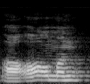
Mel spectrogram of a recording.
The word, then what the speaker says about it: Almond: It's it's Almond. I never heard of it, but I I came up with an all almond almond. And the L is silent uh micrometer and they were in Massachusetts.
